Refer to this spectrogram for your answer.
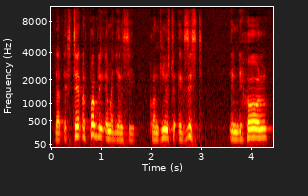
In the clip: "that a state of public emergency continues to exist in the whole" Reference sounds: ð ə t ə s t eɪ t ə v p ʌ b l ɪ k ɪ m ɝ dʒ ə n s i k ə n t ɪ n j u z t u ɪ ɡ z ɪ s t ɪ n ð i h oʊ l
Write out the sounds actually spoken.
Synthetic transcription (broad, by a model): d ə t ə s t eɪ t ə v p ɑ b l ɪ k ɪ m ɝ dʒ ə n s i k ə n t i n j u s t u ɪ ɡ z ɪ s t ɪ n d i h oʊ l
